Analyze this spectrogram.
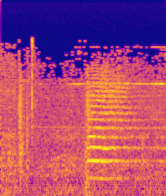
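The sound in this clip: A train stands at a station on a film's route to San Remo, giving off a steady mechanical rumble. A sustained horn tone rises out of it around the middle and holds to the end.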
